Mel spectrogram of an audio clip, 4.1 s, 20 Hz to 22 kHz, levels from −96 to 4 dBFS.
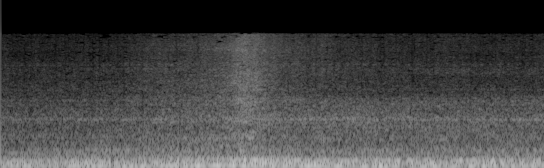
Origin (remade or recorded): recorded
